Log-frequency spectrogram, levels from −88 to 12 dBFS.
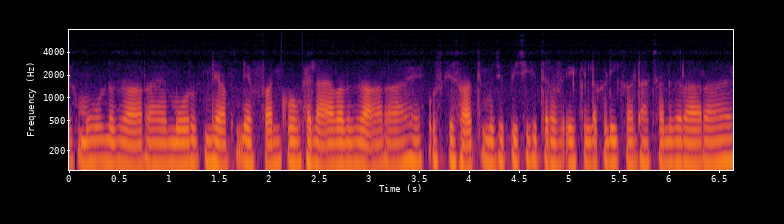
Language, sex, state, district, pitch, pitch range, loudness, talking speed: Hindi, male, West Bengal, Jhargram, 130 Hz, 130-135 Hz, -21 LUFS, 245 wpm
